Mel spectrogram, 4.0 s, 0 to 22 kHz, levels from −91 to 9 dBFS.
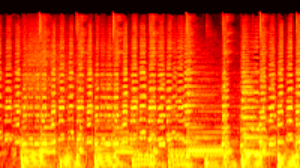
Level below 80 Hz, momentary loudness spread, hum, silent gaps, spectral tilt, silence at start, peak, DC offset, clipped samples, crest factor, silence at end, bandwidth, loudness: -24 dBFS; 3 LU; none; none; -4 dB/octave; 0 s; 0 dBFS; under 0.1%; under 0.1%; 12 dB; 0 s; 17 kHz; -12 LUFS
